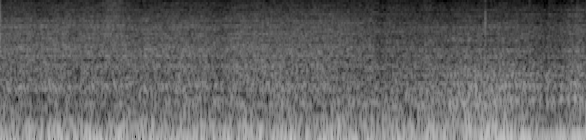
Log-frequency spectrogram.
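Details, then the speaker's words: Kia turbo engine on a road test after a boost leak was repaired, where the dealership had quoted a turbo: deep rumble pulling evenly through the gears, smooth power band, no stumbles or misfires. "All right, it's rolling through the gears so far. That was good power band right there. Nice and smooth, like no misfires,"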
